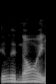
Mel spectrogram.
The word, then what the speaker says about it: Illinois: always say Illinois it's Illinois is it you don't pronounce the S but I always do accidentally right so they're in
